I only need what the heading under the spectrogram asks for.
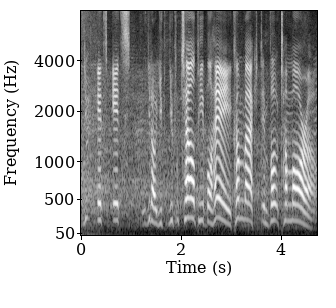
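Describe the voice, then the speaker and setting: A man in the audience asking a long question, halting and restarting as he thinks aloud. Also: high-pitched.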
